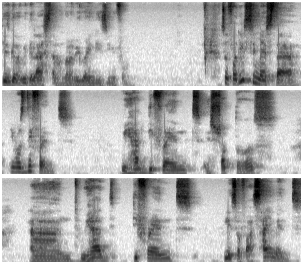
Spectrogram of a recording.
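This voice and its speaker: Somewhat breathy and dark, mellow in tone, a man with a medium pitch talks at a moderate pace with ordinary pitch variation and long, frequent pauses. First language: not English. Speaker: nursing student vlogger. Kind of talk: personal vlog monologue. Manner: expressive.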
